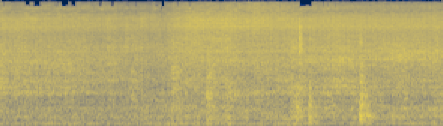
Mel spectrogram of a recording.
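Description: Raw papaya tipped into a hot pan over a low gas flame gives a loud, steady broadband hiss that swells slightly partway through, with a few faint stirring scrapes.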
